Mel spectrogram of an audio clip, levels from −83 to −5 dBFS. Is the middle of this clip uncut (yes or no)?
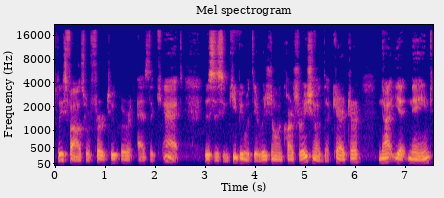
yes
